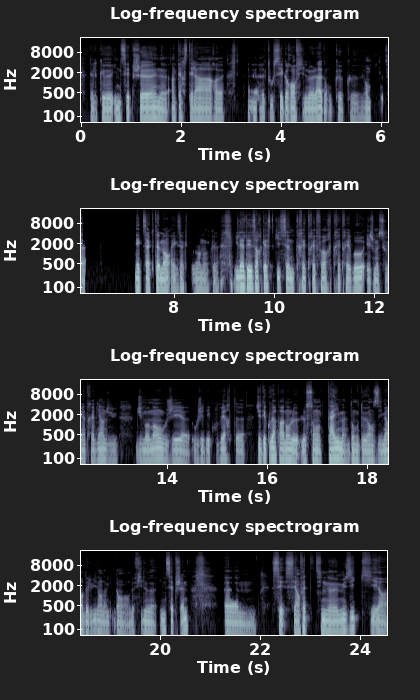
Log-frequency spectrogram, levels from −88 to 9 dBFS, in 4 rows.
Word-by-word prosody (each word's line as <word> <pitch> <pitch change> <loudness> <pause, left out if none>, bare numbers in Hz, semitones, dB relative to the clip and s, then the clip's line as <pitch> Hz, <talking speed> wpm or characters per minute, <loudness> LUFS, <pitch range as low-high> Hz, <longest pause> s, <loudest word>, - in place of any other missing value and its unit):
tels 85 0 -6
que 85 -1 +2
Inception, 90 +1 +2
heu, - - -5
Interstellar, 85 0 -1
heu 80 -1 -1 0.7
heu, 85 0 -5
tous 100 - -7
ces 95 0 0
grands 90 0 +3
films 85 0 -1
là 90 +2 +5
donc - - -7
que 85 -2 -7
que 85 0 -11
on 90 0 -3
peut - - -16 0.2
enfin, - - -2 1.0
exactement, 90 0 +5
exactement 90 -1 -4
donc, 85 -2 -7
heu, - - -7 0.3
il 100 +1 +5
a 105 - +10
des 105 0 +7
orchestres 105 +1 +2
qui 100 - -1
sonnent 90 -2 +2
très, 95 +2 -1
très 90 - -2
fort, 95 +1 -1
très, 95 - -4
très 90 -1 -1
beau 95 +3 +4
et - - -1
je - - -4
me 85 - 0
souviens 85 0 -4
très 90 +2 -5
bien 95 +1 -1
du 85 -1 -7 0.3
du 90 - -8
moment 90 +3 +2
où 95 -3 -1
j'ai, 90 +1 -1
heu, 80 -2 -3
où 90 - -11
j'ai 85 0 -5
découverte 90 +2 -5 0.4
j'ai - - 0
découvert, 105 -1 +3
pardon, 95 0 +4
le 85 -2 +4
le 90 - 0
son 90 0 0
Time 95 -3 +5
donc 90 0 -1
de 85 -1 -1
Hans 85 0 +1
Zimmer, 85 +2 0
de 85 - 0
lui, 85 +2 -4
dans 90 -1 -1
la 85 - -3
m 80 - -6
dans 80 -1 -5
le 80 - -6
film, 85 +1 -3
heu, 80 - -6
Inception. 95 +1 0 0.8
Hem, 80 -3 0 0.3
c'est - - +1
c'est, - - 0
en 85 - +2
fait, 105 +1 0
c'est - - -4
une 90 -1 +2
musique 95 +4 -1
qui 90 -2 -4
est, 95 - +2
heu, - - +2
90 Hz, 200 wpm, -25 LUFS, 85-95 Hz, 1.0 s, a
